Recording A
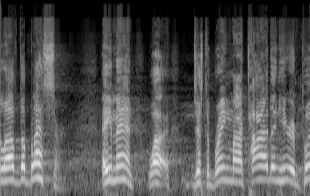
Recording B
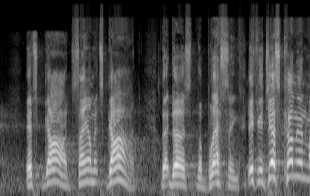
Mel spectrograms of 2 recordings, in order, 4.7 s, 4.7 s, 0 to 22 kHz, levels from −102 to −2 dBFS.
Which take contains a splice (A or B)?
B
